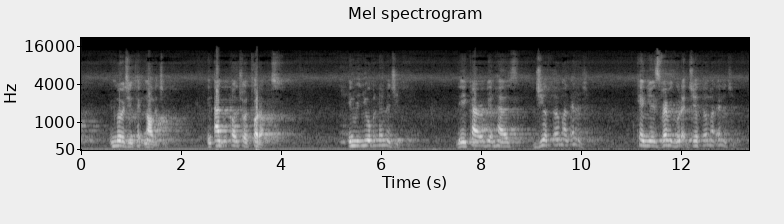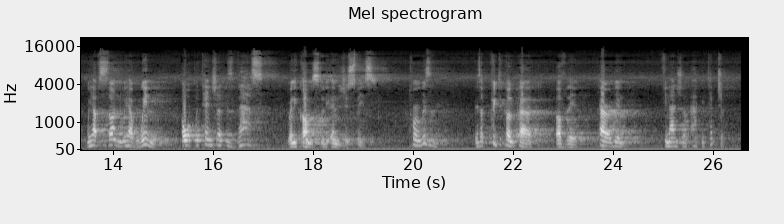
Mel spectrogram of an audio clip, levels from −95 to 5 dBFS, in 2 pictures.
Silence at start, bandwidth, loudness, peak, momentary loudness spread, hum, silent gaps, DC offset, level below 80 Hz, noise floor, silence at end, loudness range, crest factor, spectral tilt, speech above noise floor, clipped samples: 0 s; 14 kHz; -20 LUFS; -2 dBFS; 20 LU; none; none; under 0.1%; -50 dBFS; -49 dBFS; 0.5 s; 6 LU; 20 dB; -4 dB/octave; 30 dB; under 0.1%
